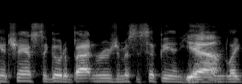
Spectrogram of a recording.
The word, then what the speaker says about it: Baton Rouge: going on we're doing the M Mambo in Baton Rouge and there's like I think a 75% chance of rain that morning and that's how you say it Joe Baton Rouge yeah yeah yeah well done the pronunciation what is this Marty girl thing I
